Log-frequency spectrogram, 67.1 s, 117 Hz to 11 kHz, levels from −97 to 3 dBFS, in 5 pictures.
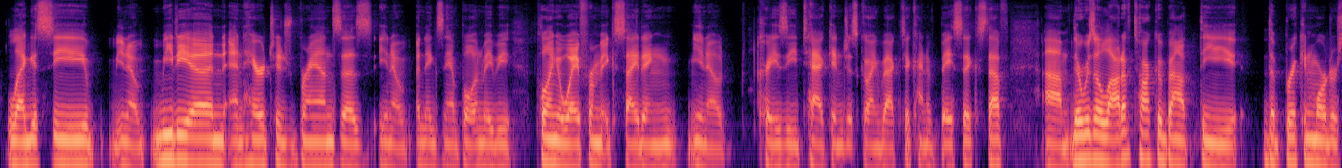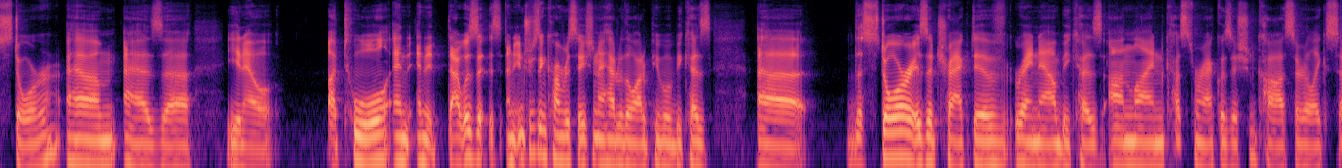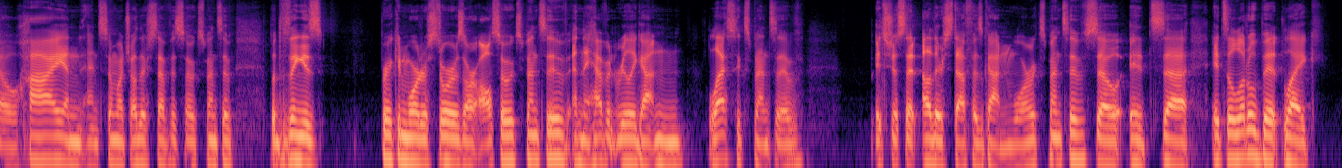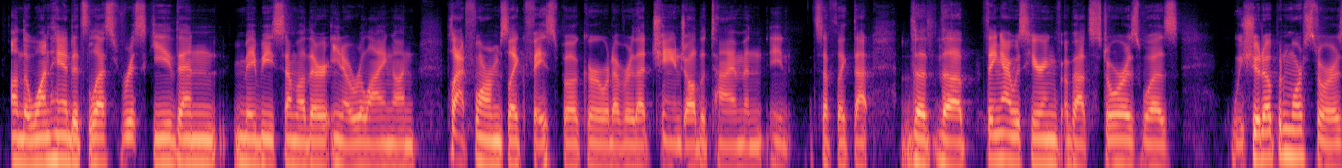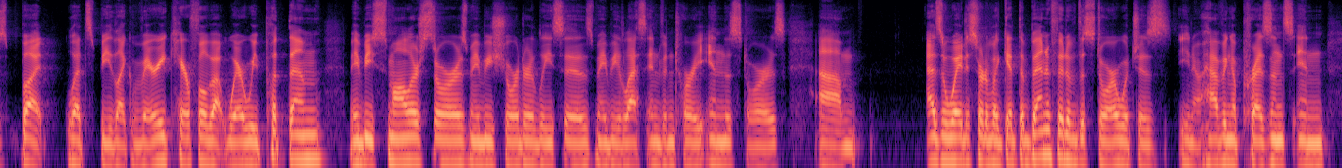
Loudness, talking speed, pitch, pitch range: -20 LUFS, 195 wpm, 125 Hz, 115-135 Hz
